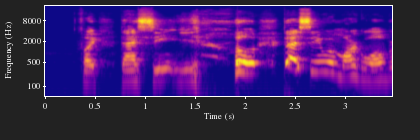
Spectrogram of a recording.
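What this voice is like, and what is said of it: Usual voice. Nothing is said of it.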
